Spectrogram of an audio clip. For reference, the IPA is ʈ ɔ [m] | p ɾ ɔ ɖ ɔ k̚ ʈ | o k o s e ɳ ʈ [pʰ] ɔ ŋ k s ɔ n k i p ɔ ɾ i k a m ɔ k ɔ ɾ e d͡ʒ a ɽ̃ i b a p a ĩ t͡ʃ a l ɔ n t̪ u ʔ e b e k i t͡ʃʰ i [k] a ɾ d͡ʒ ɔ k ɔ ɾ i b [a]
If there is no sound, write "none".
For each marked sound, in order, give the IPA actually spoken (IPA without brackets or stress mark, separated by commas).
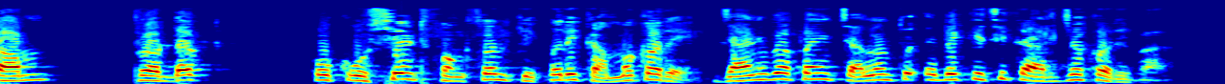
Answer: m, pʰ, k, a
